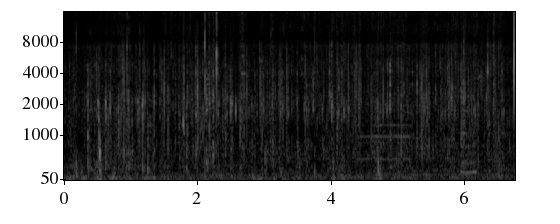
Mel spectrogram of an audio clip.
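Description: Rain falling as many small, irregular drops pattering and dripping.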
